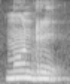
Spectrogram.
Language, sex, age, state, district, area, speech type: Tamil, female, 30-45, Tamil Nadu, Tirupattur, rural, read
